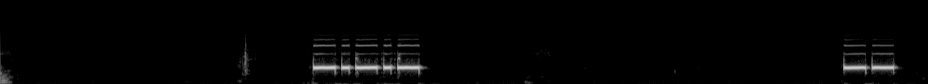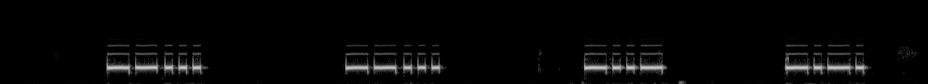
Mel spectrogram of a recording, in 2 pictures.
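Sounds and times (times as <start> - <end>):
morse code beeps: 3.1 - 4.3, 8.5 - 9.0, 10.4 - 11.3, 12.7 - 13.7, 15.1 - 16.0, 17.1 - 18.0.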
